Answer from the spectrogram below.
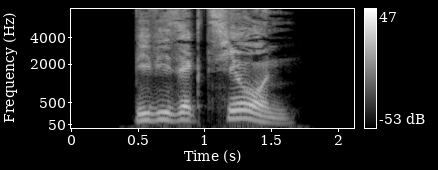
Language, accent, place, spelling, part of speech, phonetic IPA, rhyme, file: German, Germany, Berlin, Vivisektion, noun, [vivizɛkˈt͡si̯oːn], -oːn, De-Vivisektion.ogg
- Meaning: vivisection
